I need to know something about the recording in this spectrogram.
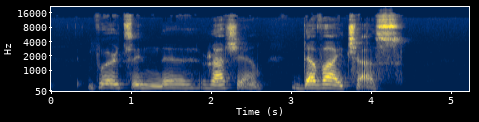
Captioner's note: russian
